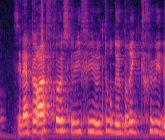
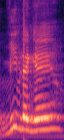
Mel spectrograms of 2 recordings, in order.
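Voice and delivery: loud, high-pitched rallying cry; cri de foule; 4 semitones higher, 7 dB louder, slower than usual. A narrator's reading. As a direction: cry it out like a cheering crowd. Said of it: "Les cris de". (cri guerrier lancé fort)

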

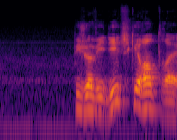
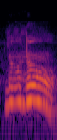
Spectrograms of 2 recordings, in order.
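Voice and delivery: soft, higher-pitched distressed protest; cri de détresse; 7 semitones higher, 6 dB quieter than usual. A narrator's reading. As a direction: protest in a small, high voice. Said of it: "s'écria la jeune fille". (protestation étouffée, plus aiguë)

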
